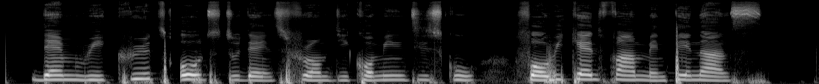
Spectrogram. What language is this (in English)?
Nigerian Pidgin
